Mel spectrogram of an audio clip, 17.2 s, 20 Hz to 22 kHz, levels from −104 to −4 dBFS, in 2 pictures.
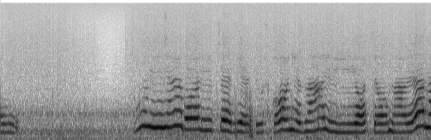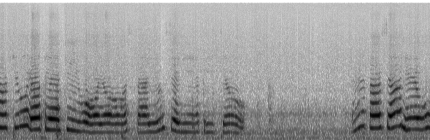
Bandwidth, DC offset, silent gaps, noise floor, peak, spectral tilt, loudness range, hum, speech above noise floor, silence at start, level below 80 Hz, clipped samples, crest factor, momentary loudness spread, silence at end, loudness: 19.5 kHz; under 0.1%; none; -40 dBFS; 0 dBFS; -7 dB/octave; 9 LU; none; 26 dB; 0 s; -44 dBFS; under 0.1%; 16 dB; 14 LU; 0 s; -15 LUFS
